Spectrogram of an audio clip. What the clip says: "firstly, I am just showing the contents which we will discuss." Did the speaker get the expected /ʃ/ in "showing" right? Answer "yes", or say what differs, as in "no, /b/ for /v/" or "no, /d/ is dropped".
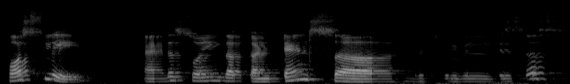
no, /s/ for /ʃ/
